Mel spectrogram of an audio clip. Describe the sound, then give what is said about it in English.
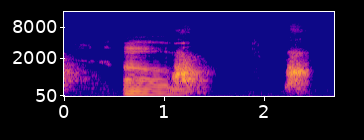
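A dog, Gabby, barking at people outside, lets out a drawn-out, throaty bark followed by two sharp, loud barks with short pauses between them; otherwise quiet. “Gabby, hold on. There's people outside. I'll take them. It's hard to dog all of a sudden.”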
